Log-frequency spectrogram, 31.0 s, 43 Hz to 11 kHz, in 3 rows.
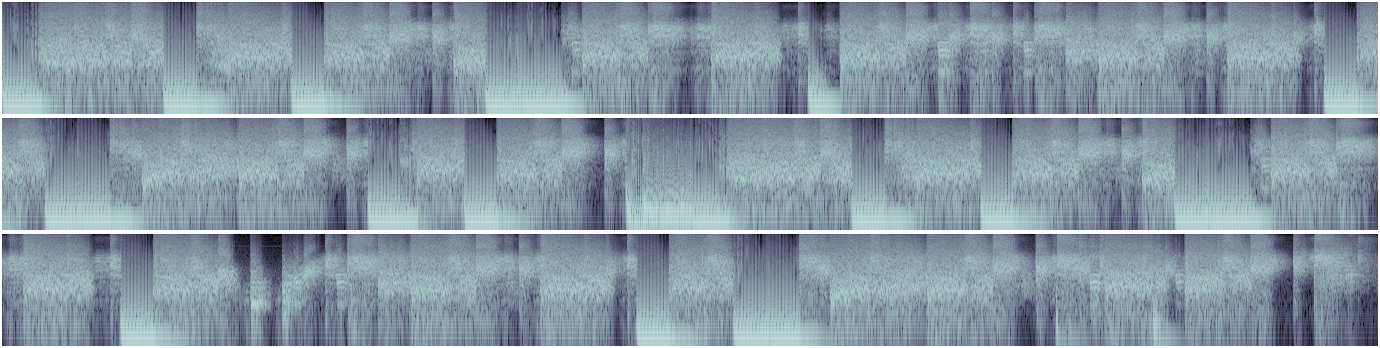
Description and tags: Drum Loop
124 BPM
Key of F Minor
